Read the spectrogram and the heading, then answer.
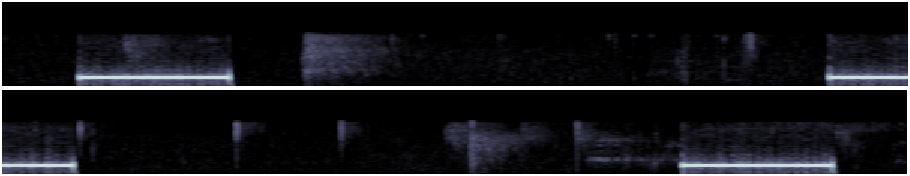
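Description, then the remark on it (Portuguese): A telephone busy signal: three loud, steady one-second tones spaced about five seconds apart, with faint clicks and rustling in the quiet gaps between them. “O número está ocupado.”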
